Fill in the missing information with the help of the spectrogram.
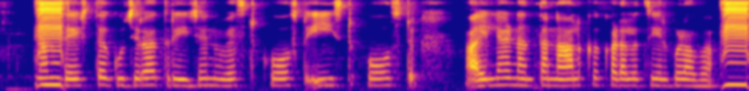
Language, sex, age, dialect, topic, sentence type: Kannada, female, 18-24, Northeastern, agriculture, statement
